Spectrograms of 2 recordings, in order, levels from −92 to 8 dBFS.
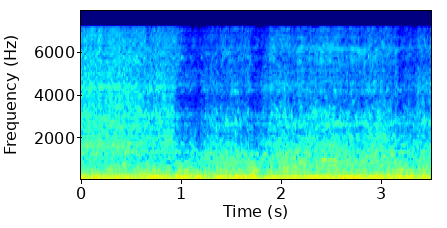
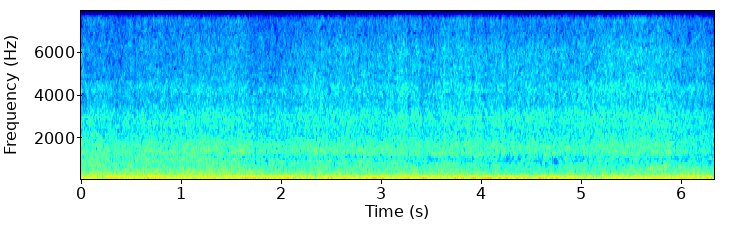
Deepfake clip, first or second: first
